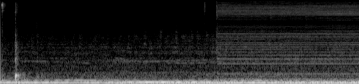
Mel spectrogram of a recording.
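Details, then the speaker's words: 1972 Chevrolet Monte Carlo Custom, 102k actual miles, 12-bolt rear, engine cold, brakes held while put in gear, choke not working properly; deep even V8 rumble holding steady with no misses, knocks or smoke. "Of course, no smoke. So anyway, choke's not working exactly."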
